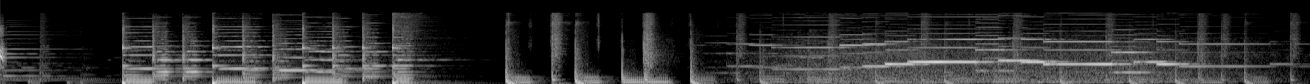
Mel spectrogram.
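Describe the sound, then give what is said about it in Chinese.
A garbage truck's tinkling electronic melody plays loudly from a distance, its bright jingle notes stepping along in a steady tune, then continuing with a wash of rumbling street noise beneath. “远远传来熟悉的音乐声，小克听到后开心大喊： 爸爸，爸爸，垃圾车来了！”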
